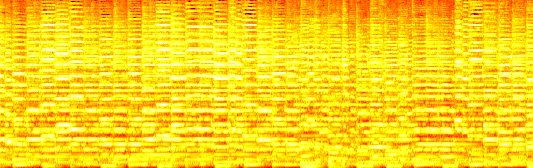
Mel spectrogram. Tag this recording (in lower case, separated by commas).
music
